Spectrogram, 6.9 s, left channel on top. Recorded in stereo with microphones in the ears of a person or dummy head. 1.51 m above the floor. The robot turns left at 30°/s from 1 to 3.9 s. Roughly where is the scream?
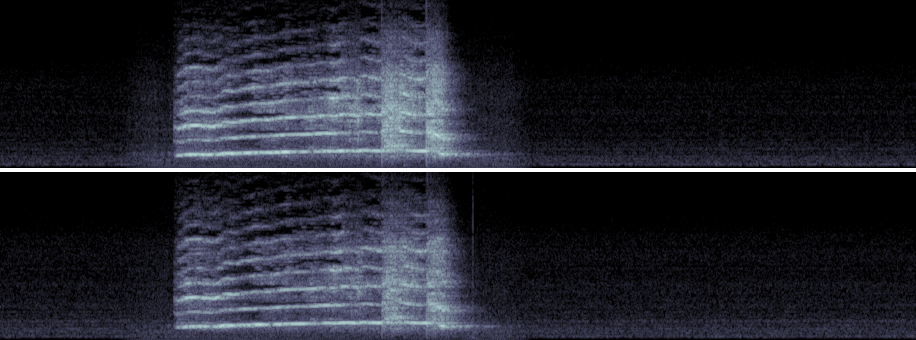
Behind left.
